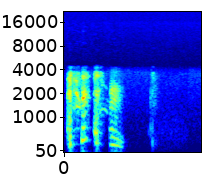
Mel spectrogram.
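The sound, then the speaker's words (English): A congested person coughing: four quick, loud bursts close together, then a short pause and one fainter cough. “It's a coughing podcast.”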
